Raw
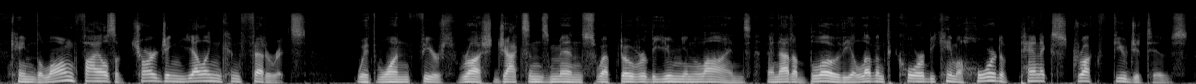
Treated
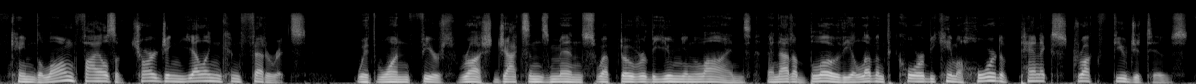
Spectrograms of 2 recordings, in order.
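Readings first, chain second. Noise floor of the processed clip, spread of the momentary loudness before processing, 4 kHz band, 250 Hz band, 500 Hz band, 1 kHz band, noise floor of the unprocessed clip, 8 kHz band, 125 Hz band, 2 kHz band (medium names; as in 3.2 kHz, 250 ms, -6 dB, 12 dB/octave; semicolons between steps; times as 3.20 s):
-50 dBFS, 8 LU, +1.5 dB, +2.0 dB, -2.0 dB, -7.0 dB, -52 dBFS, +2.0 dB, +2.0 dB, -6.0 dB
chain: high-order bell 1.1 kHz -9 dB 2.4 oct; crackle 12 per s -48 dBFS; trim +2 dB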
